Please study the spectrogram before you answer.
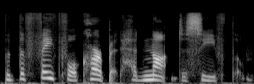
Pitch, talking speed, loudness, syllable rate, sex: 210 Hz, 190 wpm, -19 LUFS, 5.1 syllables/s, female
